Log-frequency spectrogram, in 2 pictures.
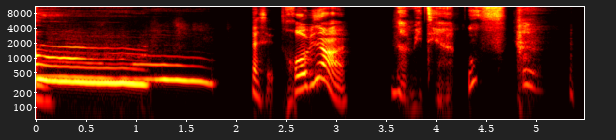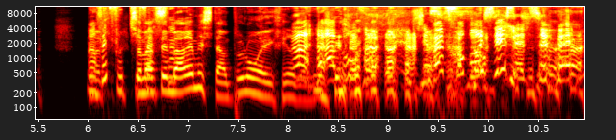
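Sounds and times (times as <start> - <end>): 
person imitating wolf howl: 0.0 - 1.8
speech: 2.2 - 10.9
laughter: 8.0 - 10.9.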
